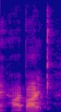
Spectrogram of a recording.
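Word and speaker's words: Haibike: That's how you say it, isn't it? HAI, High Bike.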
